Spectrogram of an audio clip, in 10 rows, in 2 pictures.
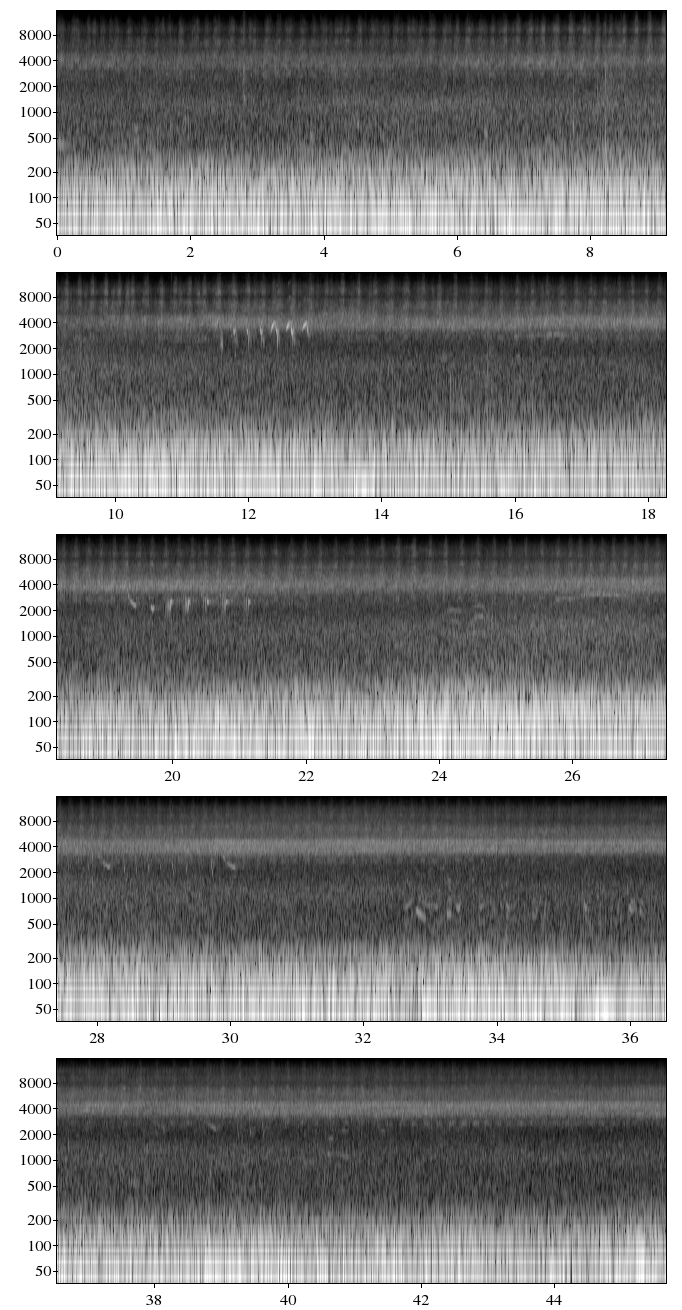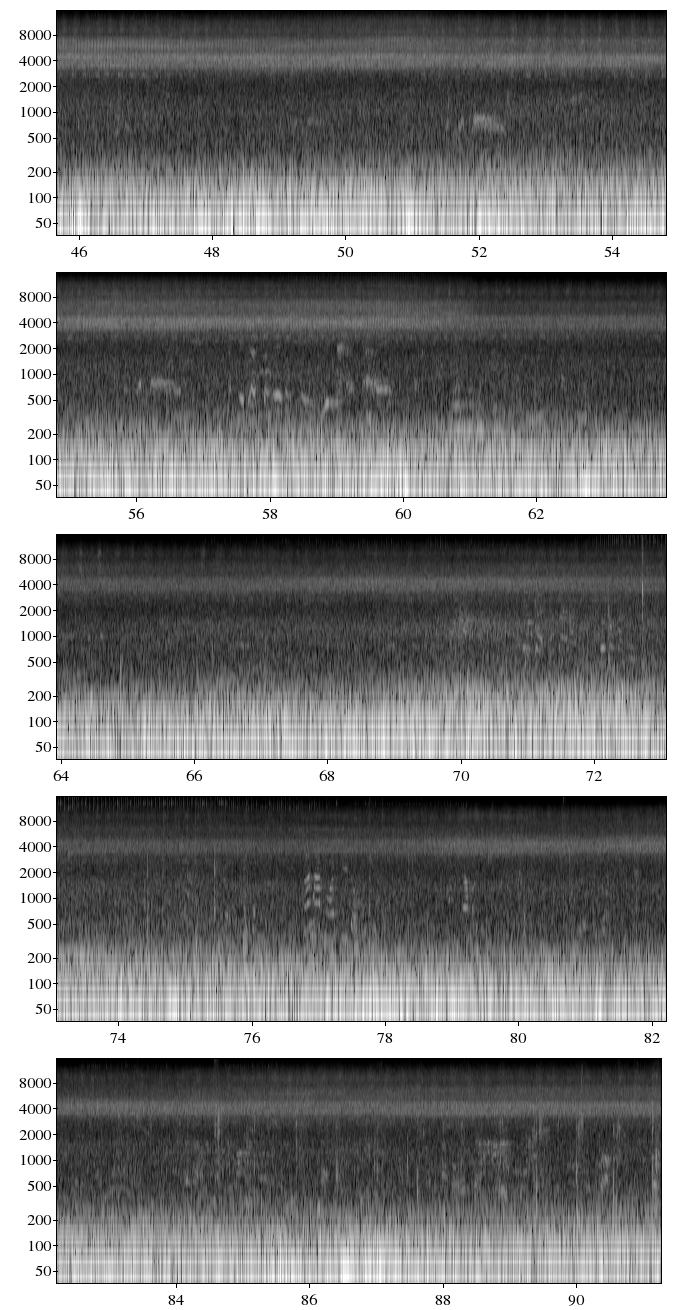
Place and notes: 陽明運動公園, Taoyuan Dist. - Walking in the park
Walking in the park, Cicadas, sound of birds, Footsteps, Traffic sound
15 July 2017, 18:50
